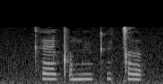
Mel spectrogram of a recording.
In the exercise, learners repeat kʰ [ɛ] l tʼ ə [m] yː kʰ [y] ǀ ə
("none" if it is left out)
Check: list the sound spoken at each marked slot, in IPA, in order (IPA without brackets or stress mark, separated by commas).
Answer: ɛː, m, y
